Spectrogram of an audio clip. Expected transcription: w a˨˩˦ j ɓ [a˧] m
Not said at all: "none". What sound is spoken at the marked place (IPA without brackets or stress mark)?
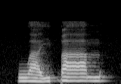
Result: a˧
